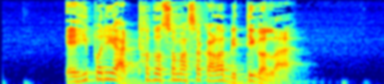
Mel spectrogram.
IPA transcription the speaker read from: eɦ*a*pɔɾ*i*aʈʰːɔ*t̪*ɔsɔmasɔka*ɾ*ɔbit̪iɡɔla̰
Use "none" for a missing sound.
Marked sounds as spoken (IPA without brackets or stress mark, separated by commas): i, i, d̪, ɭ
